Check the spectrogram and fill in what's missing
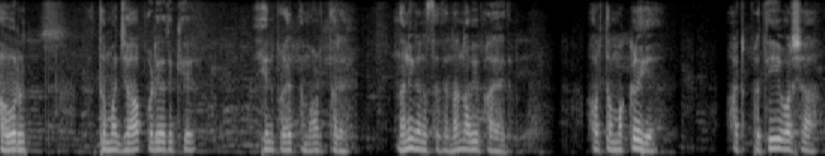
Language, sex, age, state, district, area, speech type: Kannada, male, 45-60, Karnataka, Bellary, rural, spontaneous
